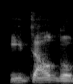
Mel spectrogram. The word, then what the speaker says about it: Hidalgo: At that point, I made a decision to move down here to Hidalgo County, Texas, or as natives say, Hidalgo County, because Mexicans don't pronounce the initial H.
